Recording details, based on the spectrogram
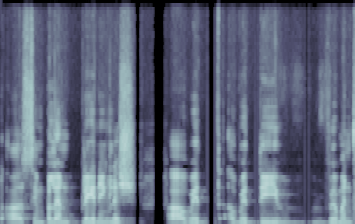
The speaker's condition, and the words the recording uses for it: Stuttering. Thinking back to our discussion, not once did he stammer.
